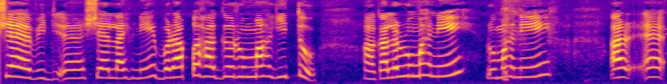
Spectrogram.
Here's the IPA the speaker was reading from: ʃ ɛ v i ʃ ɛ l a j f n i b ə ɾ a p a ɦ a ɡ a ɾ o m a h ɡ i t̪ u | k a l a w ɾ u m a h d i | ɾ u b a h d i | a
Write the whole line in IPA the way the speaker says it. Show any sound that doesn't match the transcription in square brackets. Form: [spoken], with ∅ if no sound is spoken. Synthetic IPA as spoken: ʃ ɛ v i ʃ ɛ l a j f n i b ə ɾ a p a ɦ a ɡ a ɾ [u] m a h ɡ i t̪ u | k a l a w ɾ u m a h [n] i | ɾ u [m] a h [n] i | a

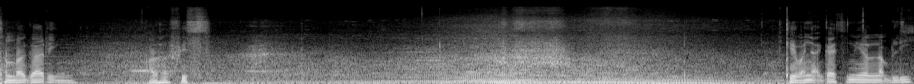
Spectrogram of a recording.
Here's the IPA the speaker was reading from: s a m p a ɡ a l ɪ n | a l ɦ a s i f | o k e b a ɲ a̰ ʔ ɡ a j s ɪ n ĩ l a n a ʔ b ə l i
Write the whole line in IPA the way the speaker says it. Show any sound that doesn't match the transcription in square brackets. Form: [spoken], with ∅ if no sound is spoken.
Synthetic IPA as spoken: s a m [b] a ɡ a [ɾ] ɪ [ŋ] | a l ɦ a [f] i [s] | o k e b a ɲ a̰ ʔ ɡ a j s [i] n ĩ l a n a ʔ b ə l i

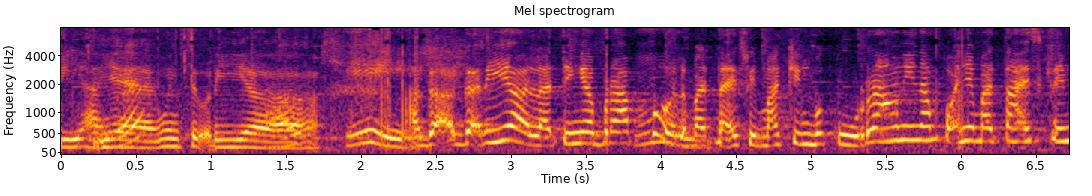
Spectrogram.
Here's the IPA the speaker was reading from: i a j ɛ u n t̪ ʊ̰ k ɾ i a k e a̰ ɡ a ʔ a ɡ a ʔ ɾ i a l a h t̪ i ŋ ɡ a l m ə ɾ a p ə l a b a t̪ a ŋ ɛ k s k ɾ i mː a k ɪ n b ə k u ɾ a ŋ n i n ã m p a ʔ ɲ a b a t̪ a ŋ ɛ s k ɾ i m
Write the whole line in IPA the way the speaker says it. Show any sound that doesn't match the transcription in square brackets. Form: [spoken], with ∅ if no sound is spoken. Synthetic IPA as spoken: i a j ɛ u n t̪ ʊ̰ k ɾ i a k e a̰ ɡ a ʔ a ɡ a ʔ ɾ i a l a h t̪ i ŋ ɡ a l [b] ə ɾ a p ə l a b a t̪ a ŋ ɛ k s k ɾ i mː a k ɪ n b ə k u ɾ a ŋ n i n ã m p a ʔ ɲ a b a t̪ a ŋ ɛ s k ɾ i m

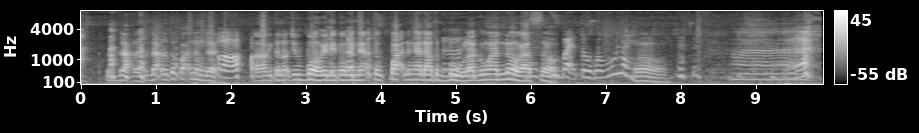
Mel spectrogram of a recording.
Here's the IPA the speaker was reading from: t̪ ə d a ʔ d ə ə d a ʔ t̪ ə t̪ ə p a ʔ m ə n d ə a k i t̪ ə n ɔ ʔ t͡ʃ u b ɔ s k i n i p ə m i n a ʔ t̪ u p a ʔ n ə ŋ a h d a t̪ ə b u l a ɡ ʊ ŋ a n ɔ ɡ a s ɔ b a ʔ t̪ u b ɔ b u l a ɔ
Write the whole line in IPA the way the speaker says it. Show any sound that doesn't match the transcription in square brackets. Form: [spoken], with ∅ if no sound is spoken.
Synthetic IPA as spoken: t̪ ə d a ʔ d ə ə d a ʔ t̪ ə t̪ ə p a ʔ [n] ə [ŋ] d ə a k i t̪ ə n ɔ ʔ t͡ʃ u b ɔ [h] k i n i p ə m i n a ʔ t̪ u p a ʔ n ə ŋ a [∅] d a t̪ ə b u l a ɡ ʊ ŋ a n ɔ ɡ a s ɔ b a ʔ t̪ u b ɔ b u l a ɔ

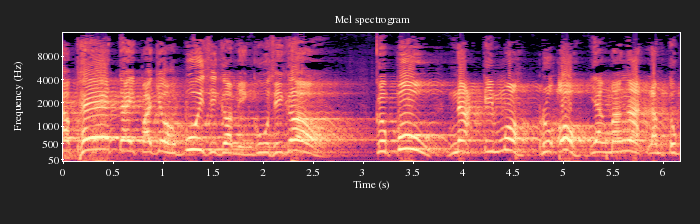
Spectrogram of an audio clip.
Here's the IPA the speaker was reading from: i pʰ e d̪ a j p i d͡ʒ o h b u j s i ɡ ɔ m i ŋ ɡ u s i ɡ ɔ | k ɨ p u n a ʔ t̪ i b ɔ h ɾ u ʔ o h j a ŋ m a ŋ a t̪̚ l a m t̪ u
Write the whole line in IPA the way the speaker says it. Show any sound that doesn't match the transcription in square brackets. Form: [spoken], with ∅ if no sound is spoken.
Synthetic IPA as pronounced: [a] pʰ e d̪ a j p [a] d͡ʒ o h b u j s i ɡ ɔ m i ŋ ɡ u s i ɡ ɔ | k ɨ p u n a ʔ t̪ i [m] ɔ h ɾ u ʔ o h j a ŋ m a ŋ a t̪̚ l a m t̪ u

